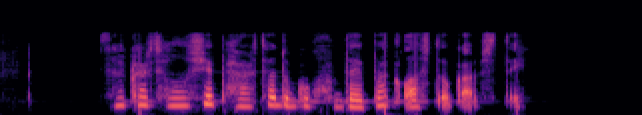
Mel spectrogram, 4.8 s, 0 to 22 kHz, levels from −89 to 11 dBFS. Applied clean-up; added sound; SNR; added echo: neural mask model DeepFilterNet 3.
